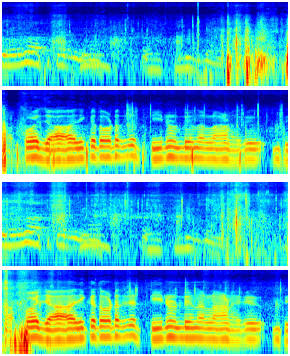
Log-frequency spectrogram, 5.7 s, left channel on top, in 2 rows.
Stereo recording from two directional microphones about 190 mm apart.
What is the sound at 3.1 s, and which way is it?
Speech, 10° right (ahead or behind).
